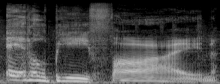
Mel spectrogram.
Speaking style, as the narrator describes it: the city council hissed

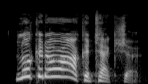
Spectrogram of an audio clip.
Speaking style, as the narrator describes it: he exclaimed

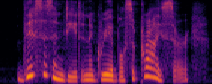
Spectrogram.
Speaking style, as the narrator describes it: said the manager, cheerfully

